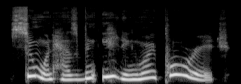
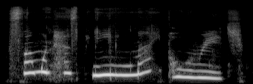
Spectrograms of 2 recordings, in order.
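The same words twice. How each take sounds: First: It is said in a big voice. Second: It is said in a tiny voice.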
